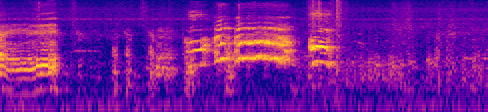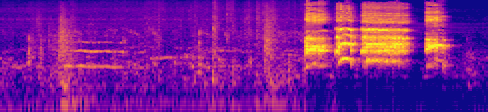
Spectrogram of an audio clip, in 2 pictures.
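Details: Laos-strain hybrid junglefowl cock: loud rough calls open the recording, then after a lull comes a short harsh crow in two choppy bursts, ending abruptly.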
